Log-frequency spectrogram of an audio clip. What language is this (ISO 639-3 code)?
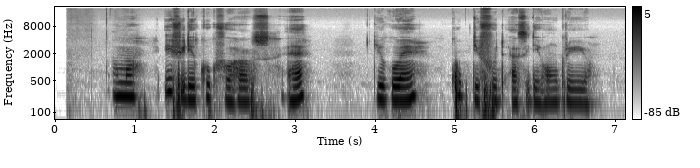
pcm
